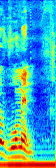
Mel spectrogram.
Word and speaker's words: woman: तो उसके लिए हमें WOMAN लिखना होता है, और जिसकी प्रोनाउंसिएशन होती है वुमेन।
